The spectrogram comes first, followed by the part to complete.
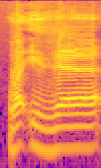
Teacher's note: الف مدہ ہے، ایک الف کے برابر کھینچ کر پڑھیں گے۔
